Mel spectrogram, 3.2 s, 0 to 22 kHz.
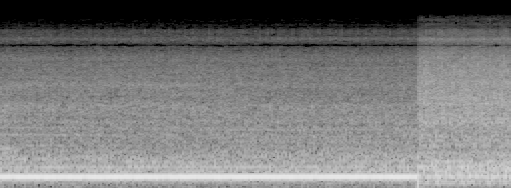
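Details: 2002 Ford E-250 van, engine just reassembled, first idle after start: steady loud hum near 180 Hz droning until shut off, no excess fuel smell; unidentified engine noise, source unknown.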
